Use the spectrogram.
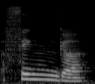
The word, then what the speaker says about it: finger: But there are some cases where we do release it, like in the word finger.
